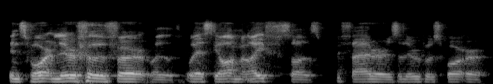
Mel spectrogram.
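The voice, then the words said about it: Irish accent. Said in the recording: “I'm obviously from Ireland, if you haven't got the accent.”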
